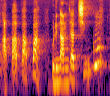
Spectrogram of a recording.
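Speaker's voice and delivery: high, giggling daughter; daughter introducing boyfriend. Retold or imitated. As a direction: show off the boyfriend with a laugh.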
